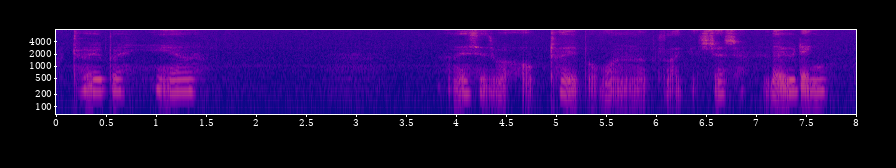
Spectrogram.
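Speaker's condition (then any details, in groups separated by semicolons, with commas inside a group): Cerebral palsy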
